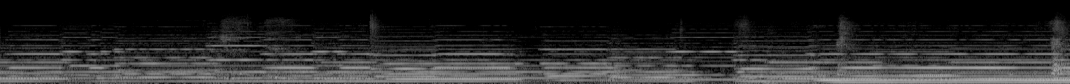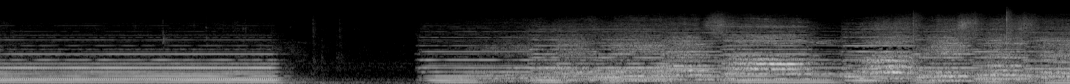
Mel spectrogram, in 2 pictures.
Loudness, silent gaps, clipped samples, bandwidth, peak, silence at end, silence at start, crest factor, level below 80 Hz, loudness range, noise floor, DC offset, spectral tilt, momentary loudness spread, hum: -24 LUFS; none; under 0.1%; 13 kHz; -6 dBFS; 0 s; 0 s; 18 dB; -46 dBFS; 10 LU; -54 dBFS; under 0.1%; -5.5 dB/octave; 11 LU; none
